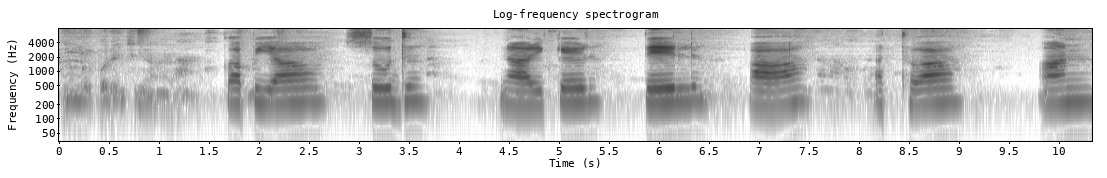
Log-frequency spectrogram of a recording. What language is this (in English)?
Maithili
